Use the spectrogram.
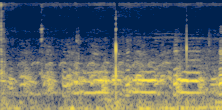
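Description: Chickens in a coop in the evening, pecking at cucumbers and giving soft, scattered clucks and short calls close by over a low background.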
